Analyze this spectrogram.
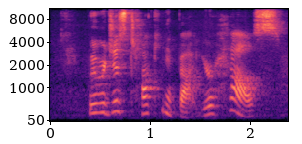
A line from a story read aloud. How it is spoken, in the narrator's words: Miss Dewey said in a sugary voice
